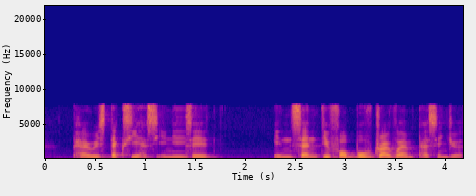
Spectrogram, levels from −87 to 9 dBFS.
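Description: At 1.32 s the speech breaks up in a burst of packet loss lasting to about 1.42 s. The receiver had nothing to play, so it stretched the last sound it had for roughly 85 ms, letting it fade as a held buzz or hiss, and then rejoined the speech about 80 ms further on. Unlike a plain dropout to silence or a clean edit, the gap is filled with decaying repeated sound, and the skipped stretch is lost. Throughout, nothing above 8 kHz comes through, which fits a wideband call codec such as G.722.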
